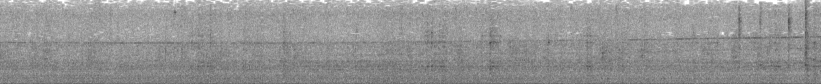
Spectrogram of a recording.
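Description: Cab interior of a semi truck cruising at highway speed: steady low diesel engine drone mixed with road and wind noise.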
